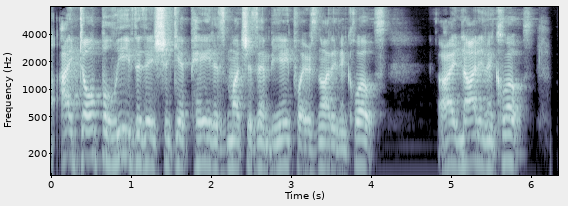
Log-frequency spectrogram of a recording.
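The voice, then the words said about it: Boston working-class accent. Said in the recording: “a Boston townie ... that is your accent ... like a Boston townie dude”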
